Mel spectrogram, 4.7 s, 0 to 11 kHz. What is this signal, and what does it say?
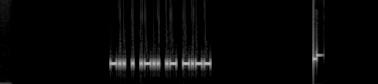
Morse code, heard as a keyed tone, about 42 wpm, 700 Hz. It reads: DELAY
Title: Five Letter Words - 45wpm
